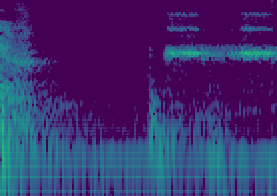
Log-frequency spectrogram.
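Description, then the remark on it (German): A cricket chirps in two short, high-pitched trills after a brief quiet moment, clear but not loud, with no voices and only a faint low hum underneath. “Das haben, Grillen, sie haben die Grille.”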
